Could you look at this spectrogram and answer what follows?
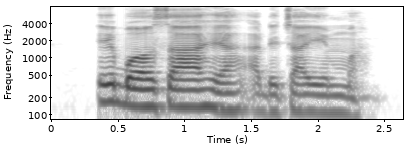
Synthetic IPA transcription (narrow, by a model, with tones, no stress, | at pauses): ɪ˦ɡ͡bɔ˨ɔ˦sa˦a˦ɦja˦a̰˨dɪ˨t͡ʃa˦ɣɪ˦m̩˦ma˨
